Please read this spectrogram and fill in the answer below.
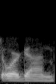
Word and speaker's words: Orgone: pronounce it is it orgon I believe it is pronounced orgon like you like you're mispronouncing organ basically okay I had a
